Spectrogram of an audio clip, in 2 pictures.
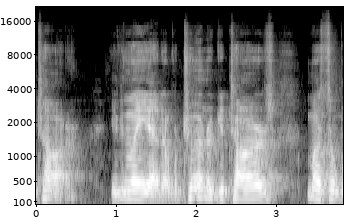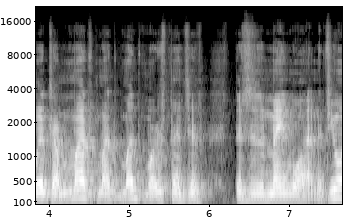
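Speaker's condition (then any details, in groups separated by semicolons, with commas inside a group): Cerebral palsy; power wheelchair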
